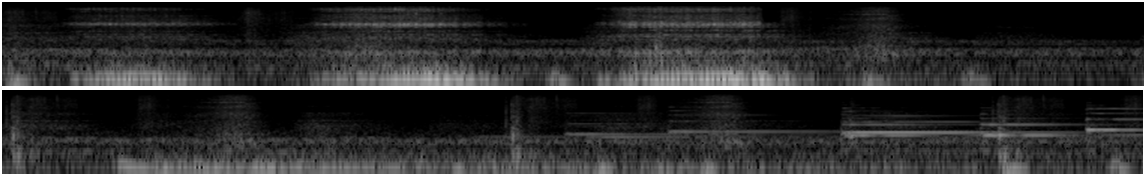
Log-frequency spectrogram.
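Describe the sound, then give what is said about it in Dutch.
A video game monster on the left growls in deep, snorting bursts, three loud ones close together at first, then rougher rumbling continues while thin electronic tones chime in toward the end. “Links hoor je al een monster.”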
